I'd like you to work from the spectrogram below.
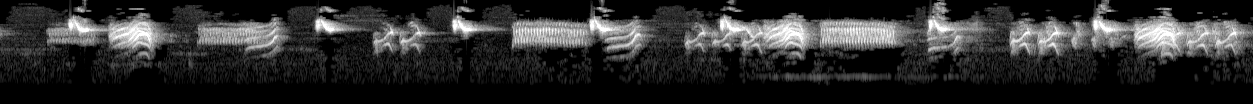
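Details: Brambling giving a busy run of high notes: sharp downslurred whistles mixed with harsh buzzy rasps and quick chirps, packed closely with short gaps.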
